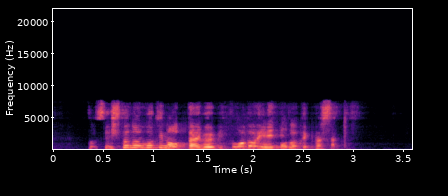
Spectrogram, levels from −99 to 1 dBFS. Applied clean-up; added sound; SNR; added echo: neural mask model DeepFilterNet 3.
